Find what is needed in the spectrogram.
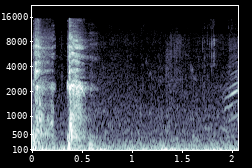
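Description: A person coughing twice in quick succession right at the start, over a steady low rumble.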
